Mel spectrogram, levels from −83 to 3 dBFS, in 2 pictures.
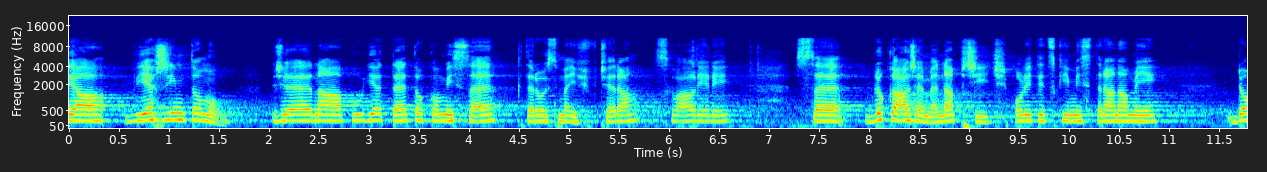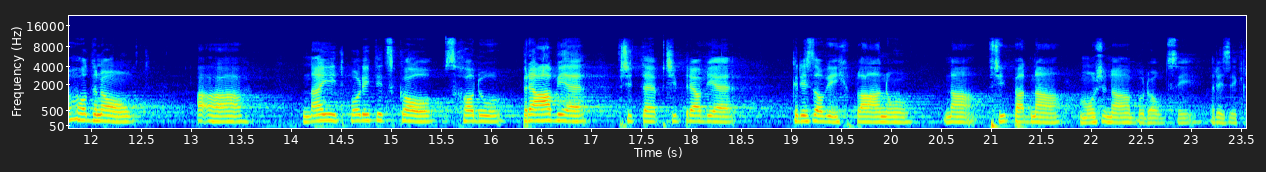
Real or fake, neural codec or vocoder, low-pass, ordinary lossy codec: real; none; 10.8 kHz; AAC, 48 kbps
